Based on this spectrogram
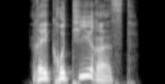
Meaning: second-person singular subjunctive I of rekrutieren
- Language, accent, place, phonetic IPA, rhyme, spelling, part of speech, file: German, Germany, Berlin, [ʁekʁuˈtiːʁəst], -iːʁəst, rekrutierest, verb, De-rekrutierest.ogg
